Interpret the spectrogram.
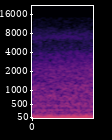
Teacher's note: बोलिए आ। जब आपने आ बोला तो जो जीभ है ना आपकी वो हल्की सी ऐसी फोल्ड हुई बीचों बीच से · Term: मध्य स्वर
